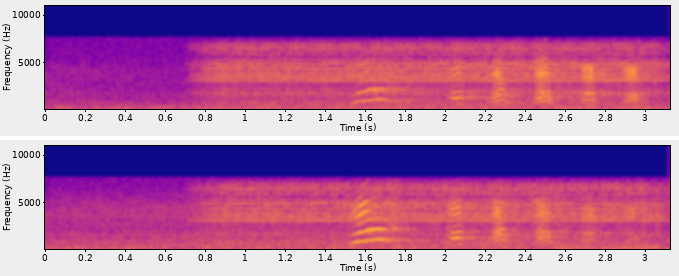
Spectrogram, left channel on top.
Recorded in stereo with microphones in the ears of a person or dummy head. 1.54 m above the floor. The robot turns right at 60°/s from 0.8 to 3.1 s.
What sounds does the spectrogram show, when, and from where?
1.5 s a giggle: 45° right (ahead or behind), 0.6 m; by 3.0 s 45° left (ahead or behind), 0.6 m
